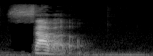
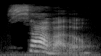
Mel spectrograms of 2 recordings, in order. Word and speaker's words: sábado: The name for Saturday in Spanish is sábado. Sábado. Sábado. You try. Excellent. Sábado is spelled S, A with an accent, B-A-D-O. Sábado.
